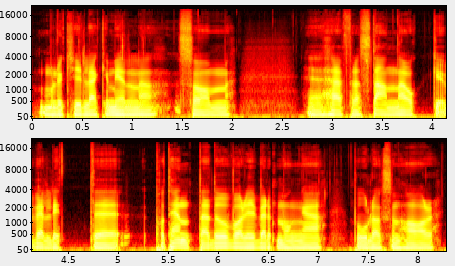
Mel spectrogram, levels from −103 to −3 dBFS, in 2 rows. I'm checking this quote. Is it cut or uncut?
uncut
